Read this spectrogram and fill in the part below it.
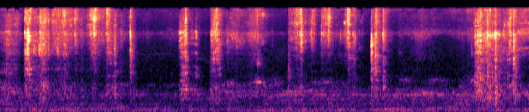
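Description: A metal tool scrapes and pokes at glowing coals.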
